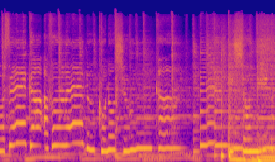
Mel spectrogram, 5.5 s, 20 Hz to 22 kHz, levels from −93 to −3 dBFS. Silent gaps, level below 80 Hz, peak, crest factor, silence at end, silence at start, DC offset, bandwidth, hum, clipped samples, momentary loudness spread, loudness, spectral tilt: none; -32 dBFS; -8 dBFS; 14 dB; 0 s; 0 s; under 0.1%; 17 kHz; none; under 0.1%; 8 LU; -21 LUFS; -4.5 dB/octave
